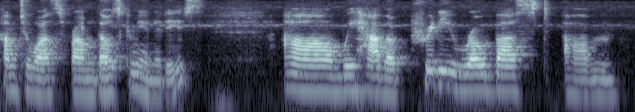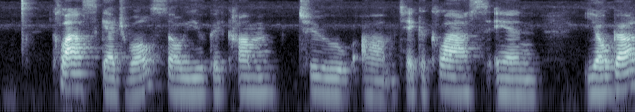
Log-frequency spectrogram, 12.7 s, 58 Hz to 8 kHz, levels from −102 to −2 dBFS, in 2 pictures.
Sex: female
